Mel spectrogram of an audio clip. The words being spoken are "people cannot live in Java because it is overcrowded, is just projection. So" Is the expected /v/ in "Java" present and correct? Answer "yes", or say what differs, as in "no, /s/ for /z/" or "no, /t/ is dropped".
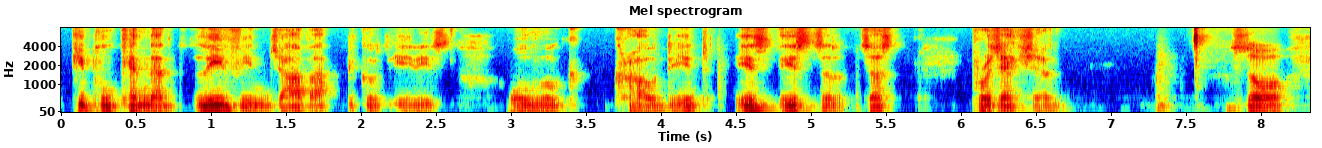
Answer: yes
